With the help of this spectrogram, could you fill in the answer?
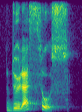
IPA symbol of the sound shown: s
